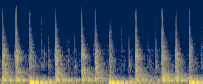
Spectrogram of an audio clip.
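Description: Frame drums playing a steady rhythm in an instrumental passage between sung verses: light strokes about four a second, with a deeper, ringing bass stroke about every one and a half seconds.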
